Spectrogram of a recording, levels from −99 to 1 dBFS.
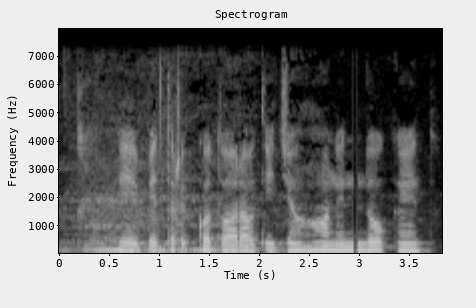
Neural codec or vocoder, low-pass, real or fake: none; 7.2 kHz; real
